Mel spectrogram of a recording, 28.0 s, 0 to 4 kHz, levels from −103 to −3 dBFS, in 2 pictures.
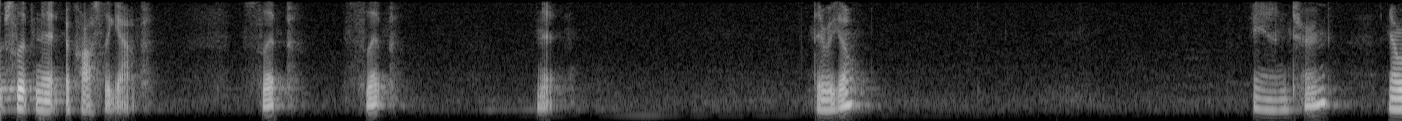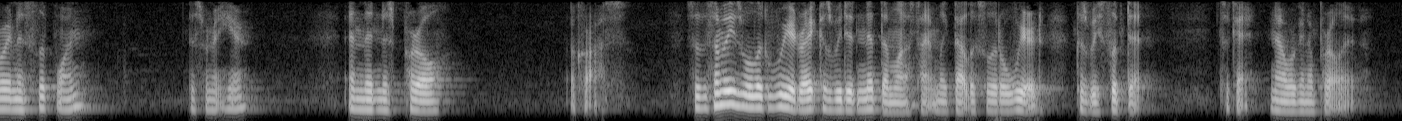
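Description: No dropouts, distortion, noise bursts or other technical faults can be heard anywhere in the signal.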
